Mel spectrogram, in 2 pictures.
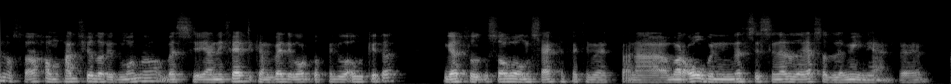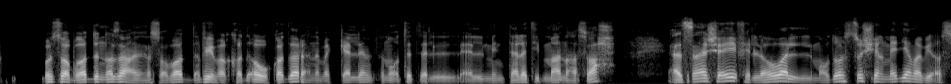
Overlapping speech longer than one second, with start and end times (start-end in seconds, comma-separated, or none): none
